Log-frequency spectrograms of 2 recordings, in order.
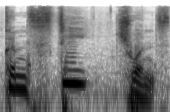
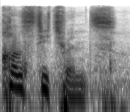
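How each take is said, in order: First: The stress falls on the second syllable. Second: The stress falls on a syllable other than the second. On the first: The speaker calls it right. "The stress is on the second syllable" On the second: The speaker calls it wrong. "not constituents"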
